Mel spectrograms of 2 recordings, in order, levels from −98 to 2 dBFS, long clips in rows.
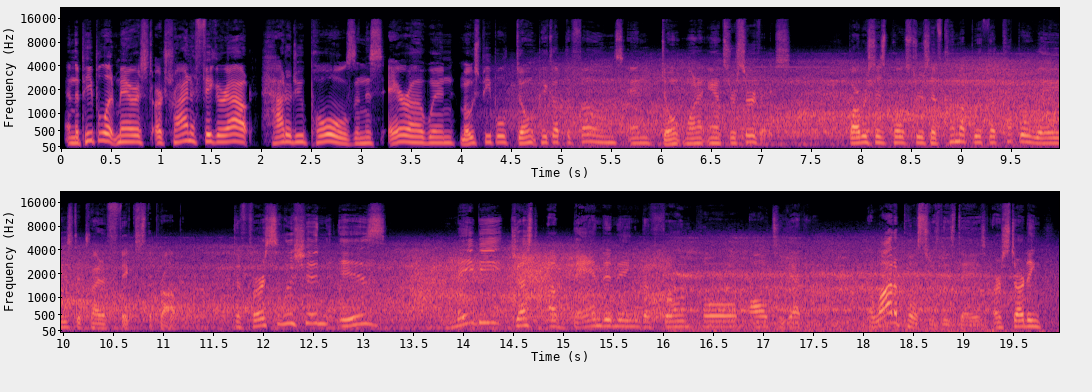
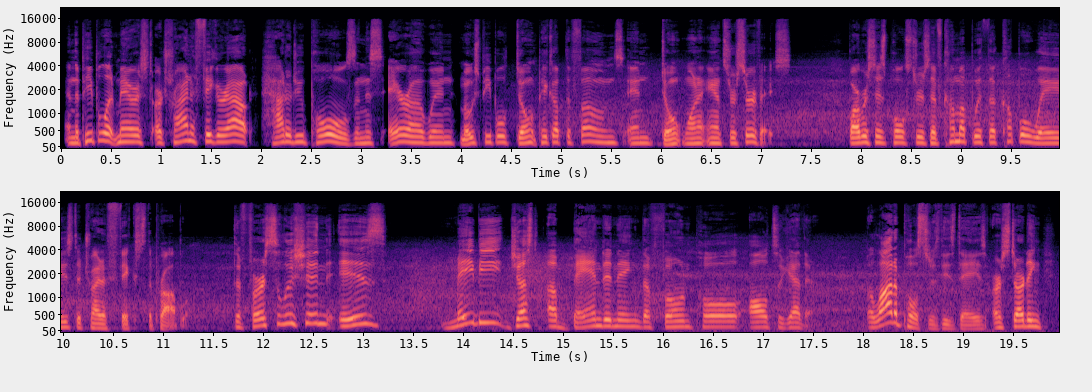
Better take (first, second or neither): second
